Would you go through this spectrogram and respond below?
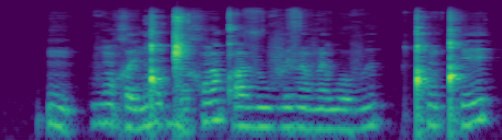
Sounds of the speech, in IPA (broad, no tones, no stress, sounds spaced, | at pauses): ʔ ĩ | v ũ χ ɪ ŋ͡ǃ o ɡ͡ǁ ɪ χ ũ qʼ o z u v e z ɐ̃ v ɛ̃ w o v ɨ | ǃʰ õ ǃʰ e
